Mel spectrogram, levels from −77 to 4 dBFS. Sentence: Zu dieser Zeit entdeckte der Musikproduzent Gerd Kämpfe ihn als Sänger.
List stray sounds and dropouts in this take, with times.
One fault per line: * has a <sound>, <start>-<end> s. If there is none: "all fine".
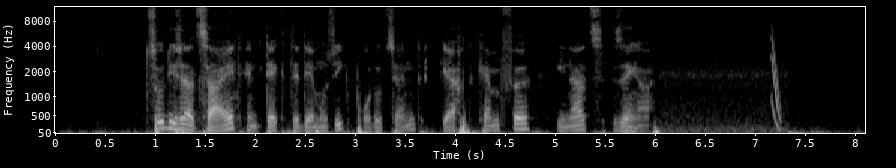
* has a chirp, 7.2-7.3 s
